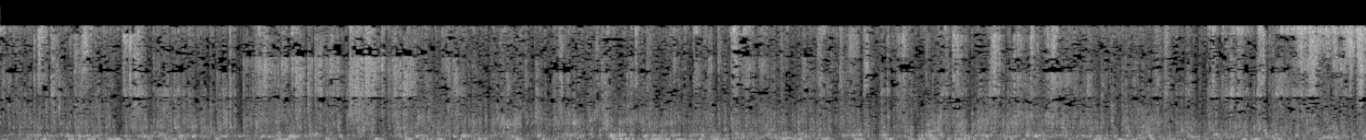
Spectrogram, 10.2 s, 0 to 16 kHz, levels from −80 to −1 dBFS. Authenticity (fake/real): real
